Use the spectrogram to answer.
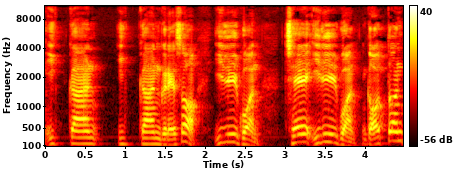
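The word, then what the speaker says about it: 一巻: 발음은 ik간 그래서 일권, 제1권.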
